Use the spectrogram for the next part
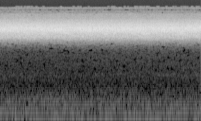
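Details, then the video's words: Summer cicada chorus: a continuous shrill, hissing buzz at high pitch, unvarying from start to finish, over a soft low background hum. "Cicada Sounds of Summer"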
